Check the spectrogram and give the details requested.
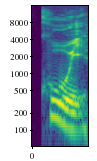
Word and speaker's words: cui: so very difficult word cui first of all sometimes this mispronounced because you make you some people make it sound like qui now qui it's spelt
